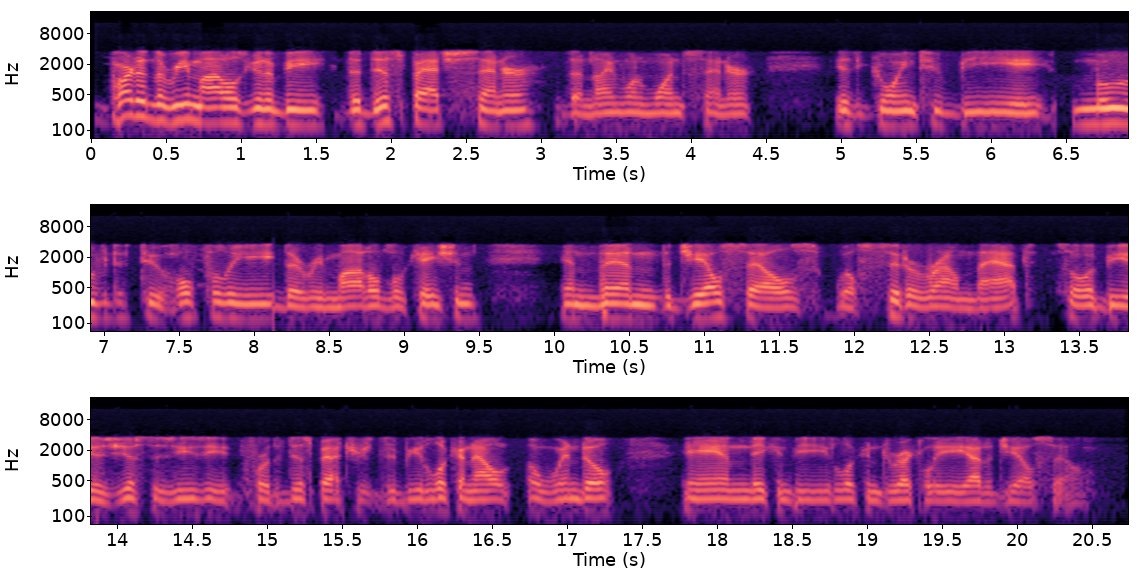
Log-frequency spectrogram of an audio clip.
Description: The sheriff tells us what they’d like to do to fix that problem.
